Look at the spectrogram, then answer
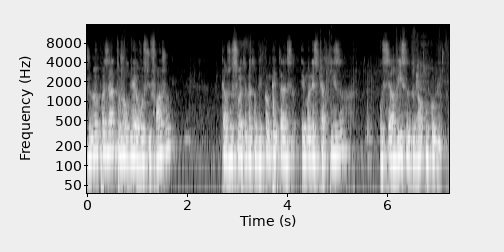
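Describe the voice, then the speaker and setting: A man's medium-pitched voice, monotone and flat, fairly quick between long, frequent pauses, at very even loudness. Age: 70s. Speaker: local election candidate. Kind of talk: public speech.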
